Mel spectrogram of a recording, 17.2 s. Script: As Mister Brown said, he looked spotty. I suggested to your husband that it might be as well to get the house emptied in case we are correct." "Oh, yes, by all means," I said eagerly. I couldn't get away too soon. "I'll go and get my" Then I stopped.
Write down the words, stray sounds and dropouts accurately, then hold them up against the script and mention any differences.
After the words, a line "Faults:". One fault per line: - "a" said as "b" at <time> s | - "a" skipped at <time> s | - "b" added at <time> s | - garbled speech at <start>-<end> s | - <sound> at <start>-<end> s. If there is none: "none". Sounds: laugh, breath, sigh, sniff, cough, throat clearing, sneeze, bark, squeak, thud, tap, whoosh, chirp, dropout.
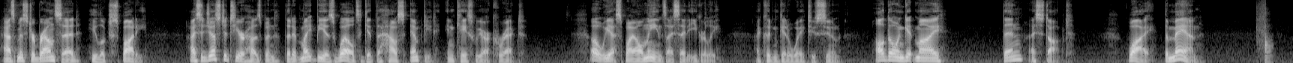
As Mister Brown said, he looked spotty. I suggested to your husband that it might be as well to get the house emptied in case we are correct." "Oh, yes, by all means," I said eagerly. I couldn't get away too soon. "I'll go and get my" Then I stopped. Why, the man
Faults:
- "Why the man" added at 15.0 s
- thud at 16.7-17.0 s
